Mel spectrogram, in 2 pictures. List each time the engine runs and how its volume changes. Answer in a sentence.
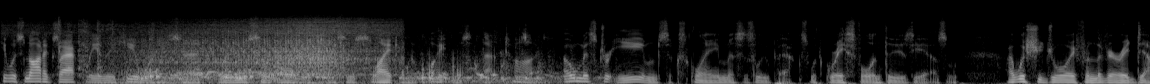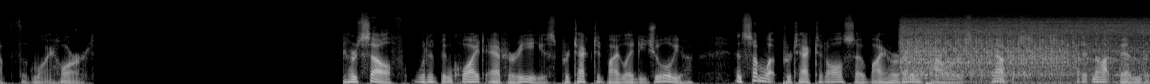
You can hear the engine from 0.0 to 4.0 s, getting louder; and briefly from 20.4 to 22.9 s.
